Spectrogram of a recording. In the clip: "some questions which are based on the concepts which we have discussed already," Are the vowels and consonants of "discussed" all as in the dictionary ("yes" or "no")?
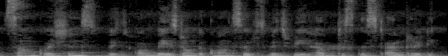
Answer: yes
